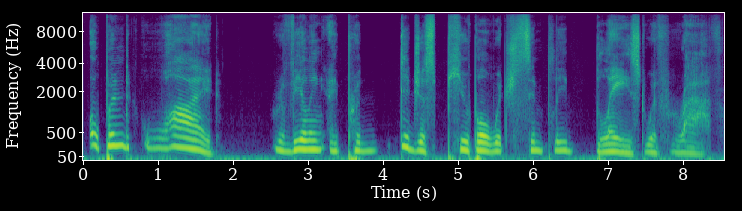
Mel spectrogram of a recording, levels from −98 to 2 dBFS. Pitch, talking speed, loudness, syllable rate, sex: 150 Hz, 75 wpm, -19 LUFS, 2.8 syllables/s, male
